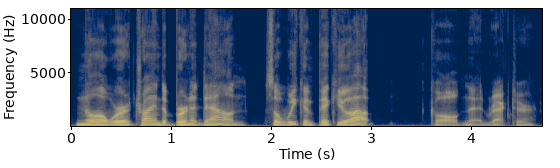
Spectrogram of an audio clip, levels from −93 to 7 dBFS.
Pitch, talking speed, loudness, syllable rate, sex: 135 Hz, 205 wpm, -19 LUFS, 4.9 syllables/s, male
